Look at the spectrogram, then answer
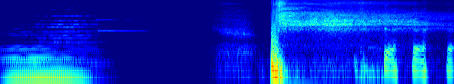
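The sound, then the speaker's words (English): After a low humming tone and a brief pause, a single loud, sharp slap sound effect, put on by Shaq, cracks out, trailing into a noisy wash as voices begin talking underneath. “Shaq putting on the slapping sound effects right now.”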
